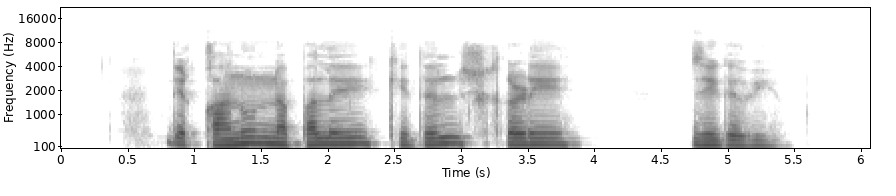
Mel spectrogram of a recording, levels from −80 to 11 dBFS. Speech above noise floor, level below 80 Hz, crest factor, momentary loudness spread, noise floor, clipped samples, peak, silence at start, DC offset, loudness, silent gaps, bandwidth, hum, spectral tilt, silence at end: 57 dB; -68 dBFS; 18 dB; 12 LU; -79 dBFS; under 0.1%; -6 dBFS; 0.8 s; under 0.1%; -23 LUFS; none; 8 kHz; none; -7.5 dB/octave; 0.7 s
